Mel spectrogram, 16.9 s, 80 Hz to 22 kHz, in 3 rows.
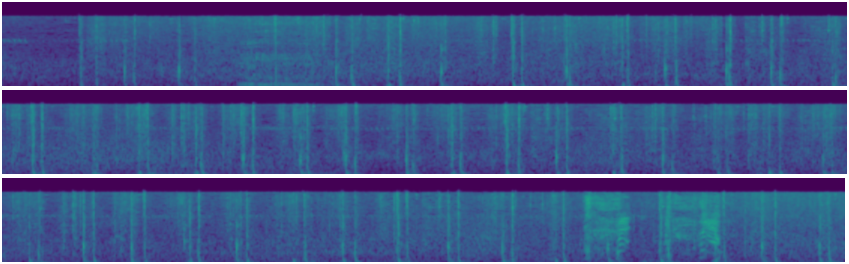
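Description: Roach the horse galloping in the video game The Witcher 3, with steady, rhythmic hoofbeats that continue without a break, close and clear, and no talking.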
